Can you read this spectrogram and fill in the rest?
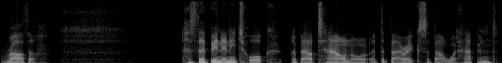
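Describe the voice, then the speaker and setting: A man acting a courteous, reserved young army captain in a radio play, speaking in a formal, measured, literary way. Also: lowish voice, steady tone, clear, resonant tone. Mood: polite, guarded. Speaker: actor and narrator in a radio play. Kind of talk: literary first-person narration and radio drama dialogue.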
